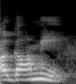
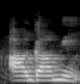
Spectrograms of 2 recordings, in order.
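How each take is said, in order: First: अगामी with a short opening a; wrong pronunciation. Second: Said in the usual way. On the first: Shown as a demonstration. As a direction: clip the first vowel of अगामी to 'uh'. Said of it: "अशुद्ध रूप". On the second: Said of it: "इसका शुद्ध है".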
